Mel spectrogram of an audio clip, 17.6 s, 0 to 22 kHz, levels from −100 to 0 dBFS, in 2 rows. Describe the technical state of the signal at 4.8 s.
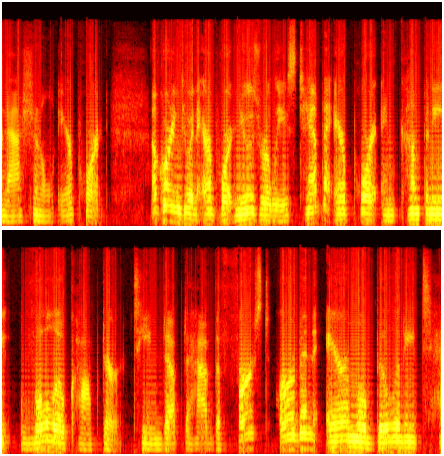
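At 4.8 s the speech carries a steady buzz near 91.9 Hz and runs at about 0.53 times normal speed, timbre unchanged. This is block size mismatch (padded) throughout, consistent with 256-sample blocks zero-filled to a larger read size.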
